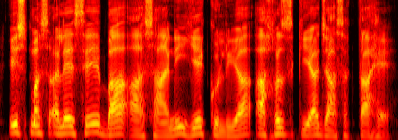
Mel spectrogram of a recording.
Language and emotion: Urdu, neutral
